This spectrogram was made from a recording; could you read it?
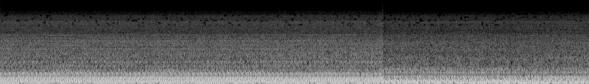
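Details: New Chevy 350 V8 in a 1974 Chevy Nova at first start: a deep, steady fast-idle rumble for cam break-in, firing evenly with no misses or knocks, and the pitch easing slightly near the end. Normal. Oil squirted from the valve covers without a PCV valve or breather.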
